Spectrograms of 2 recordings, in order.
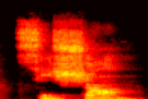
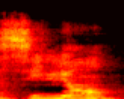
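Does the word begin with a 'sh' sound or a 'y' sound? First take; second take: sh; y. First: The word begins with a 'sh' sound. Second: The word begins with a 'y' sound. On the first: This is how it is said in Argentina. "pronunciarem com som de chá" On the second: This is how it is said in Spain. "já na Espanha"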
